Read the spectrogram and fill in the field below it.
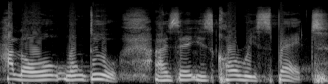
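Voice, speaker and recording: A medium-pitched woman with a Chinese accent, at a fairly slow pace. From Hong Kong. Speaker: housing advocate. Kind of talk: panel discussion. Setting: conference stage with audience.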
